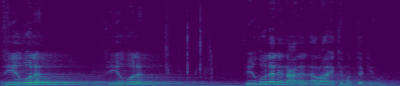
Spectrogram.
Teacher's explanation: بضم الظاء، واقصر اللام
